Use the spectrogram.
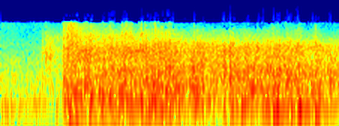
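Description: A loud crack of thunder breaks in after a moment of quieter rain, then rolls on as a deep, sustained rumble with steady rainfall underneath and no voices.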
